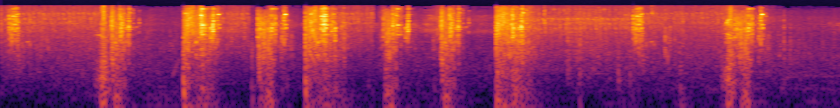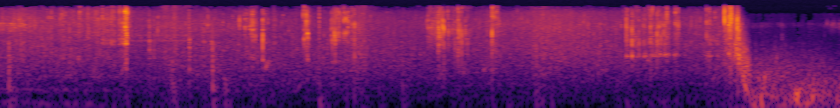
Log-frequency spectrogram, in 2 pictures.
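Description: Rough sea waves crash and splash loudly in strong wind.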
